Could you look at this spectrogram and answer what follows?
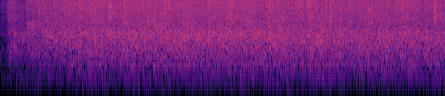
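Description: Audience applause at a book talk, rising quickly and then holding as a broad, steady roar of many clapping hands, heard alone and slightly distant.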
